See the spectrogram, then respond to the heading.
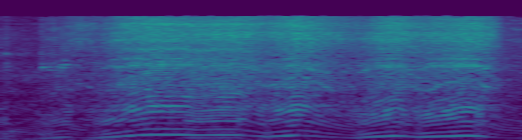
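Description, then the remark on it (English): A chainsaw, finally started, runs steadily and loudly, its engine pitch rising and falling in repeated revving surges over nearly three seconds, with no voices. “finally, you get the saw running.”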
